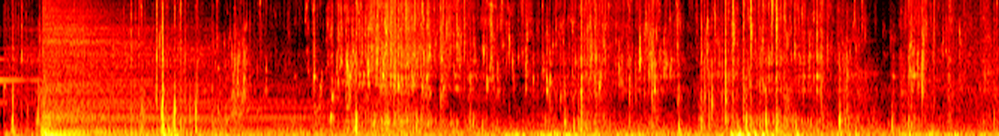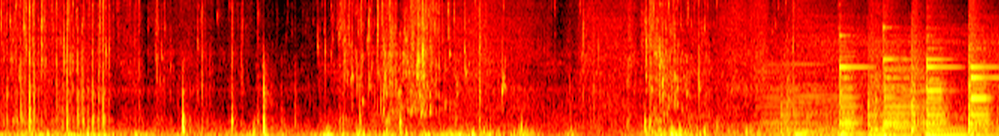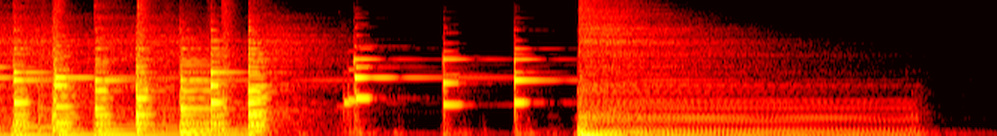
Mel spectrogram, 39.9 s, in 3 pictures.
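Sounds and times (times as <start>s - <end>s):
water splashing and dripping: 0.0s - 23.9s.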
